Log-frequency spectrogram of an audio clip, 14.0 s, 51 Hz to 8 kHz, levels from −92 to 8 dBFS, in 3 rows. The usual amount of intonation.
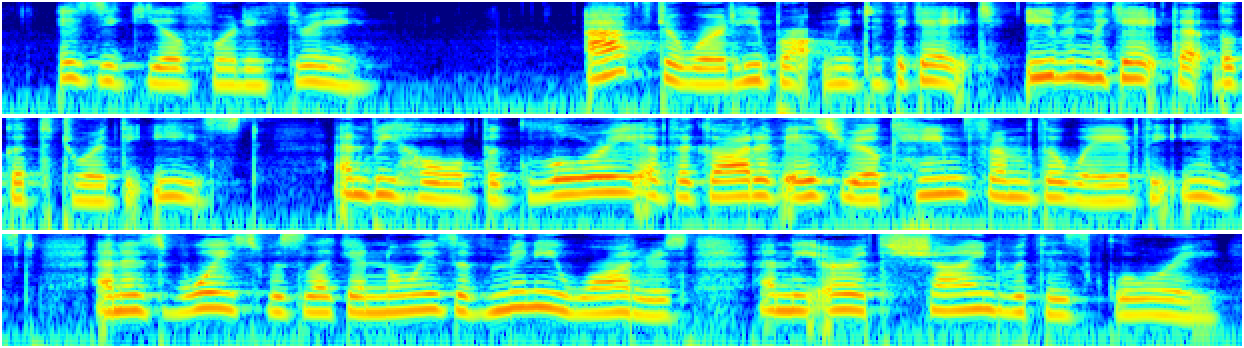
Yes: average, 3.5 semitones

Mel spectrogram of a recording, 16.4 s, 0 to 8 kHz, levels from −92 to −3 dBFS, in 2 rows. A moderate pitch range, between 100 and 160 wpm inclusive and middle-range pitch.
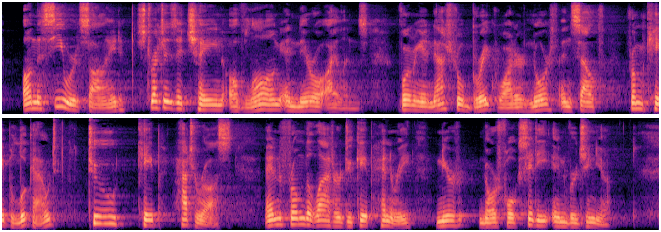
No: average, 5.0 semitones; slow, 135 wpm; low, 125 Hz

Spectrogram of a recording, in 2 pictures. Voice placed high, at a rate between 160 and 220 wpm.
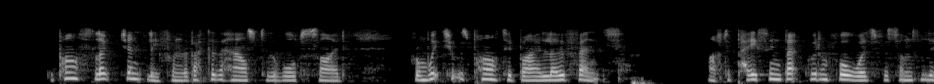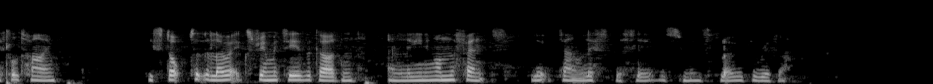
Yes: high, 200 Hz; average, 185 wpm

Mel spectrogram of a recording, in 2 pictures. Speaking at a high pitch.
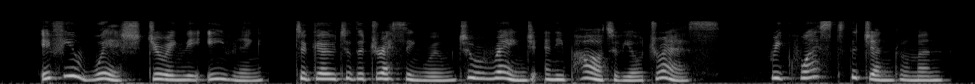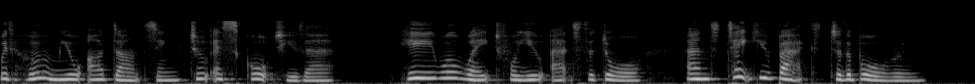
Yes: high, 225 Hz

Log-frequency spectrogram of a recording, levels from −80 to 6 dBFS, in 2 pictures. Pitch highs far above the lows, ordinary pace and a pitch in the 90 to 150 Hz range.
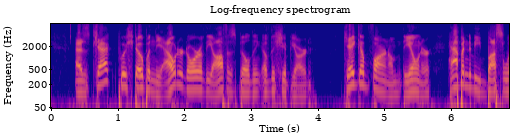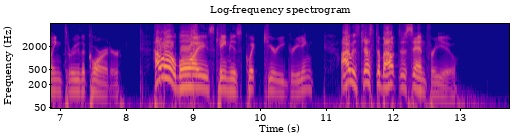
Yes: wide, 5.7 semitones; average, 175 wpm; medium, 140 Hz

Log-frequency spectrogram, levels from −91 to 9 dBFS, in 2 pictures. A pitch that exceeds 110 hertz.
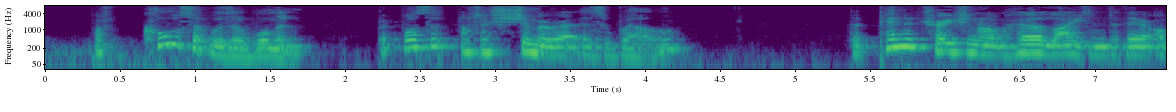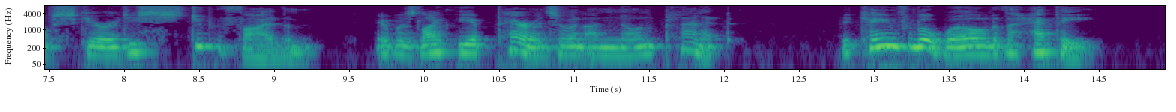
Yes: medium, 140 Hz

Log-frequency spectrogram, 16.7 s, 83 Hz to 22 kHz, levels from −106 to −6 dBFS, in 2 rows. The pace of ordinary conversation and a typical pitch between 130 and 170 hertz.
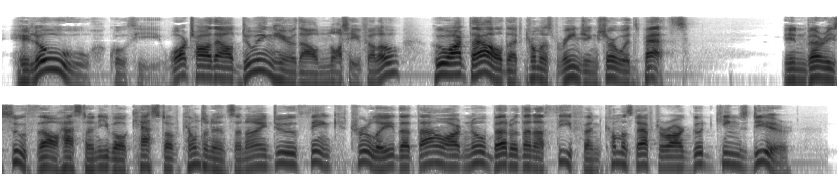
Yes: average, 175 wpm; medium, 140 Hz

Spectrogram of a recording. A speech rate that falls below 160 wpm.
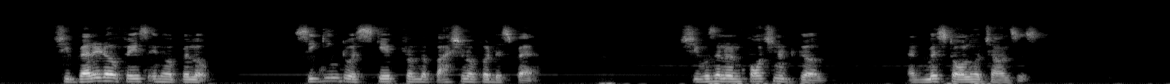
Yes: average, 140 wpm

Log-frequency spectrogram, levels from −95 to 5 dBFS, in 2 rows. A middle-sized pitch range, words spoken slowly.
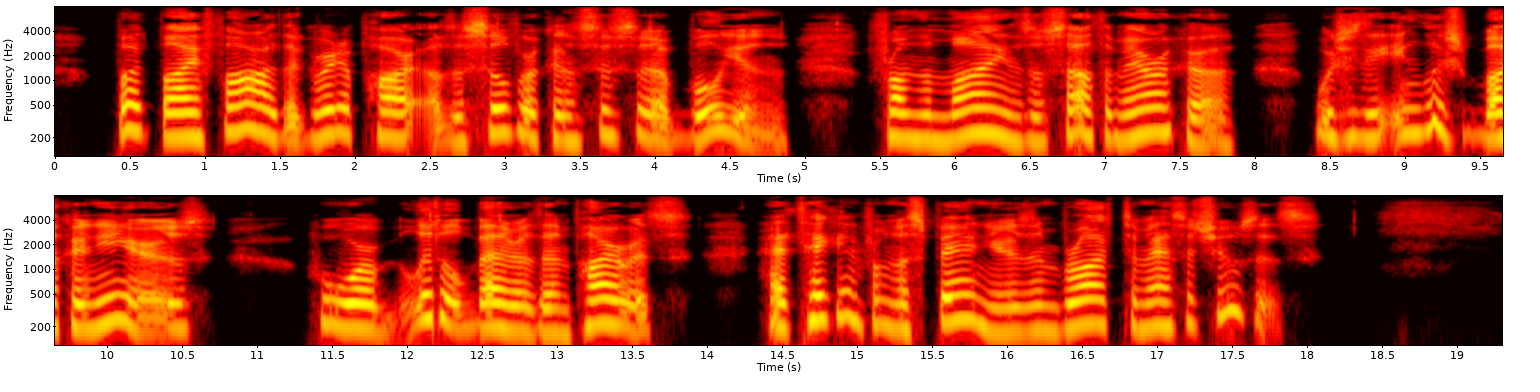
Yes: average, 3.3 semitones; slow, 110 wpm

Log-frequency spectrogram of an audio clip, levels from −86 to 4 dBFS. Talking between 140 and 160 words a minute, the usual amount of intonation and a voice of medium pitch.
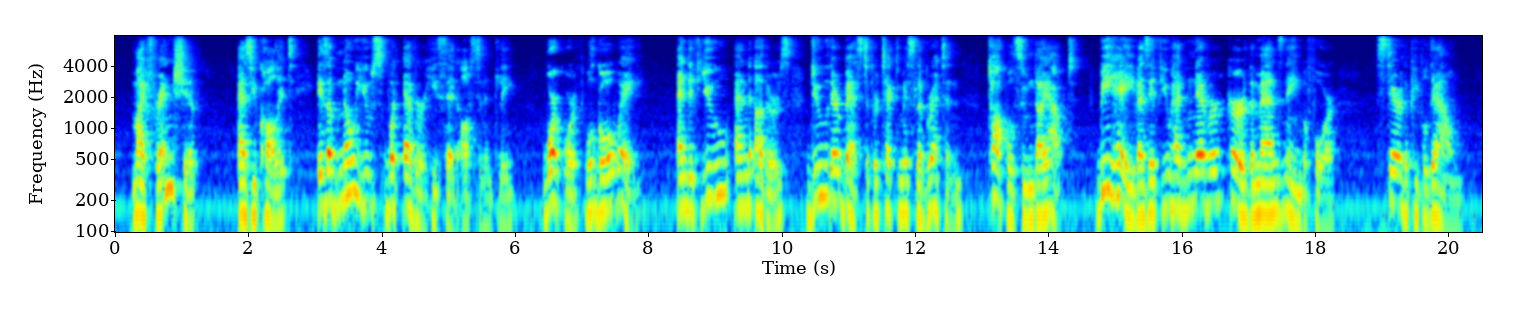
No: average, 150 wpm; wide, 5.9 semitones; medium, 150 Hz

